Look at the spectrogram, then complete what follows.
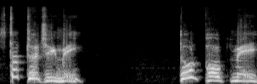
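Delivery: funny video-game orc voice. Describing clicking an orc over and over, quoting its lines in a World of Warcraft orc voice. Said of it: "The original World of Warcraft orc voices are hilarious".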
